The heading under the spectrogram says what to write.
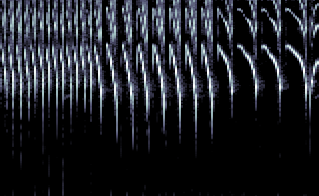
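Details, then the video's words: Canary song made as a training recording to stimulate other canaries to sing: a fast rolling trill of sharply descending notes that gradually slows and lengthens into broader, looping sweeps, clean and loud. "Suara Burung Kenari Gacor Panjang cuit cuit Ngerol untuk Pancingan Kenari"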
